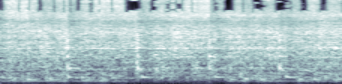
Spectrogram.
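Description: Loud, steady drumming with a driving beat.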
